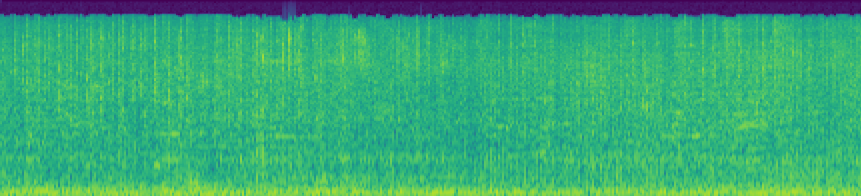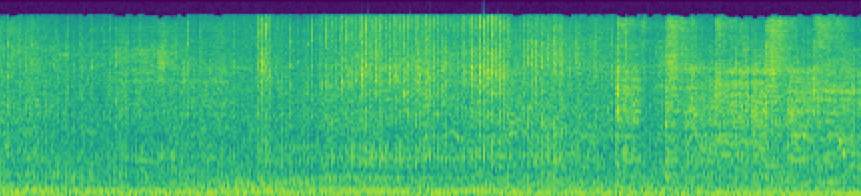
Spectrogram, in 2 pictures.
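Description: V-twin cruiser motorcycles rumbling slowly past in a steady low din, mixed with crowd voices and music.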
